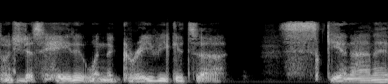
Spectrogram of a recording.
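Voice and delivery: weird, creepy put-on voice. Joking about Thanksgiving drinks: weird creepy Uncle Tickle voice. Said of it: "in that voice, it comes across weird and creepy".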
